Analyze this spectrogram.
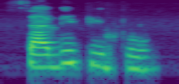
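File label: "sabi people", Nigerian Pidgin, female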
